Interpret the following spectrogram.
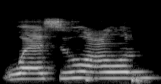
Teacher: huruf ainnya itu sifatnya juga dia tengah-tengah tawassut ya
